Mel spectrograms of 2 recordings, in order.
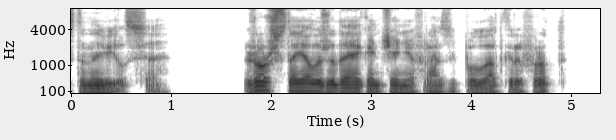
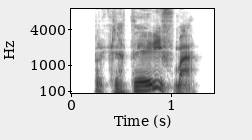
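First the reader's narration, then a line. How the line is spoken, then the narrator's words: Exclaimed. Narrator (Russian): воскликнул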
